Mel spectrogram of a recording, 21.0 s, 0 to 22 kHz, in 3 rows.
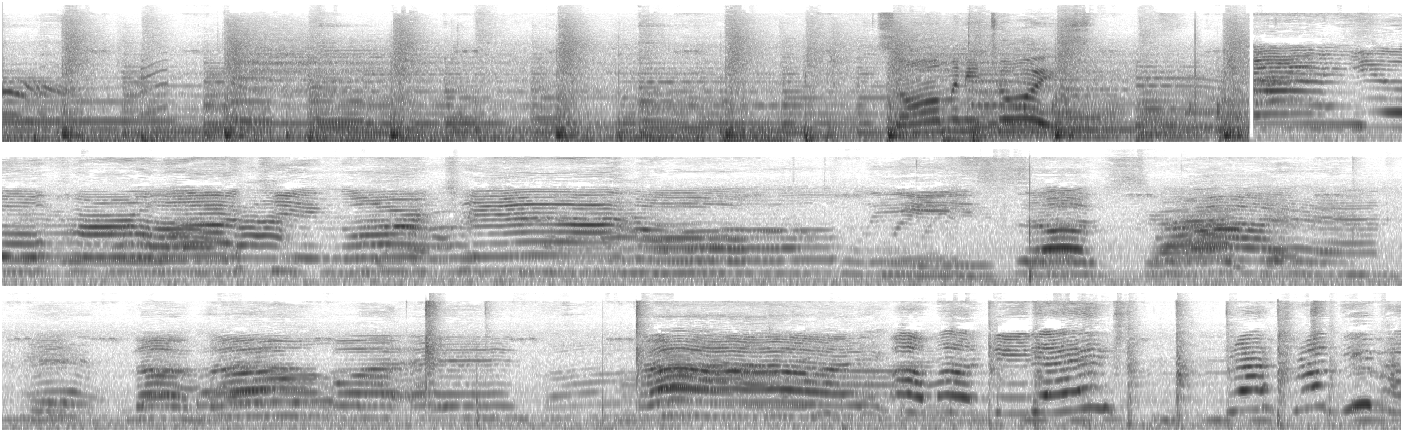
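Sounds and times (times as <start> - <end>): child singing: 6.3 - 19.4.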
